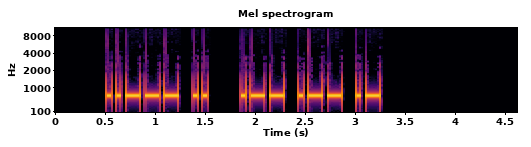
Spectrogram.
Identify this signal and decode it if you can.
Morse code, heard as a keyed tone, about 25 wpm, 700 Hz. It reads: 2I WWA
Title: Winter Field Day Exchanges Encore 25wpm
